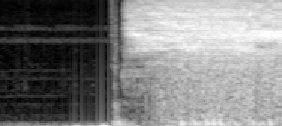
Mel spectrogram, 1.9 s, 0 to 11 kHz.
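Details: Barn owl nestlings in a nest box in Israel on 27 June 2021, as the male brings a vole that the smallest nestlings grab. After near silence, a loud, harsh, breathy hiss starts abruptly and holds steady for about a second.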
